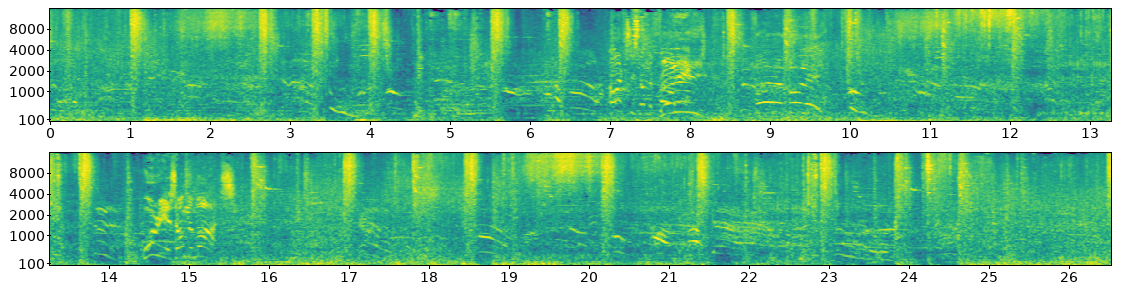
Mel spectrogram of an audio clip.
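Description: A heavy bolt thrower fires again and again with sharp thuds.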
